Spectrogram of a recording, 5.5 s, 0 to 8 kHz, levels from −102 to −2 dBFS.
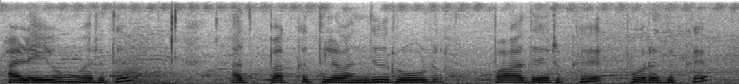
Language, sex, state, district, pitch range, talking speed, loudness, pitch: Tamil, female, Tamil Nadu, Chennai, 195-215 Hz, 95 wpm, -12 LUFS, 205 Hz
